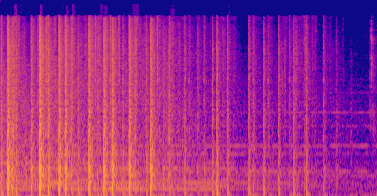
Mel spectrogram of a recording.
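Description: Heavy gunfire in a video game battle, rapid bursts of automatic shots with sharp repeated cracks and some distant booms, gradually thinning out and fading toward the end, with no voices over it.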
